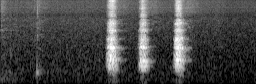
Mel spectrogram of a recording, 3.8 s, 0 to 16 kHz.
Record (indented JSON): {
  "exhalation_length": "3.8 s",
  "exhalation_amplitude": 10505,
  "exhalation_signal_mean_std_ratio": 0.28,
  "survey_phase": "alpha (2021-03-01 to 2021-08-12)",
  "age": "18-44",
  "gender": "Female",
  "wearing_mask": "No",
  "symptom_cough_any": true,
  "smoker_status": "Never smoked",
  "respiratory_condition_asthma": false,
  "respiratory_condition_other": false,
  "recruitment_source": "REACT",
  "submission_delay": "4 days",
  "covid_test_result": "Negative",
  "covid_test_method": "RT-qPCR"
}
